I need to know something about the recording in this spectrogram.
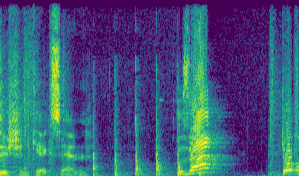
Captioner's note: door knock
